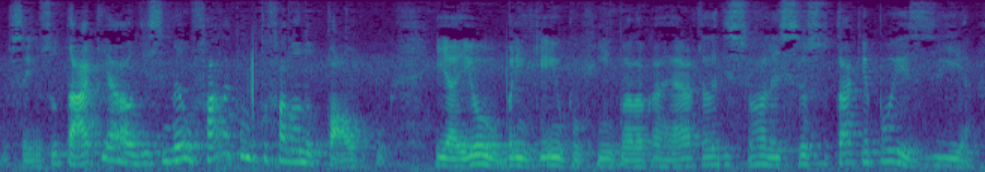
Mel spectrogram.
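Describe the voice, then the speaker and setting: A man's voice: medium pitch, a bit bright, slight background noise. A middle-aged man with a Rio Grande do Sul accent touched by German settler speech, telling stories reflectively in an interview. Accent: Rio Grande do Sul Portuguese with a German-settler lilt. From southern Brazil. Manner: reflective, nostalgic storytelling with frequent "né". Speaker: guest, theater writer and actor. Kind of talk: casual conversational interview.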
